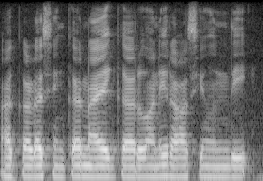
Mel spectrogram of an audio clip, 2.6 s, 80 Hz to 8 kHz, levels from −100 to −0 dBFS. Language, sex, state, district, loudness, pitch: Telugu, male, Telangana, Mahabubabad, -17 LUFS, 125 Hz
